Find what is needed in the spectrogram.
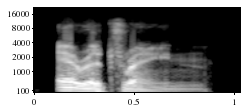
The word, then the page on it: aerotrain: British English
